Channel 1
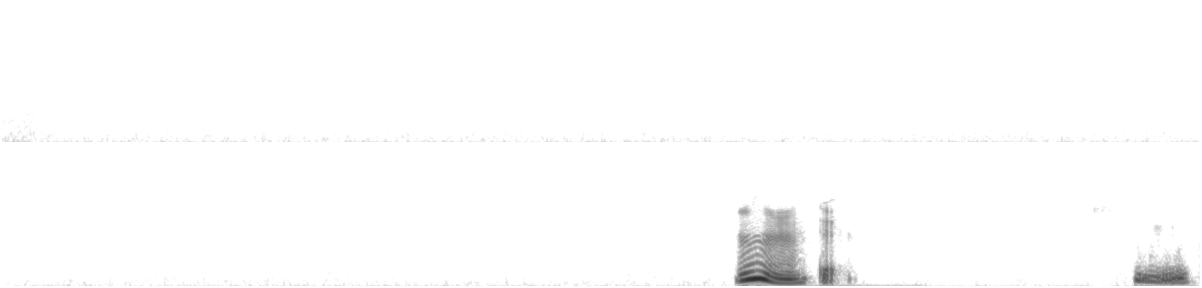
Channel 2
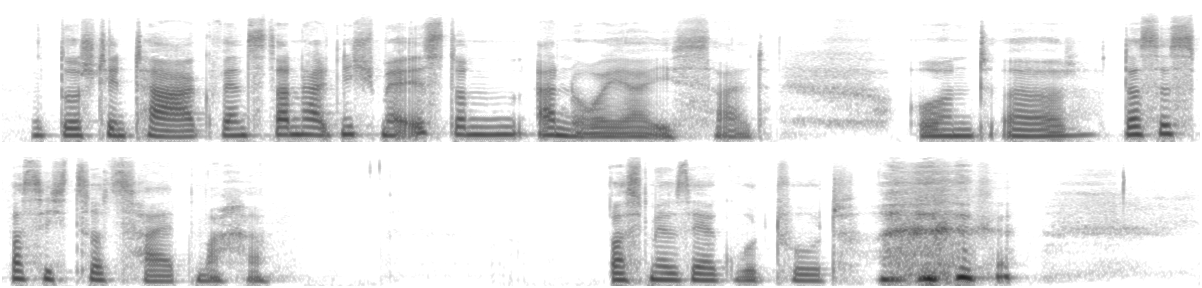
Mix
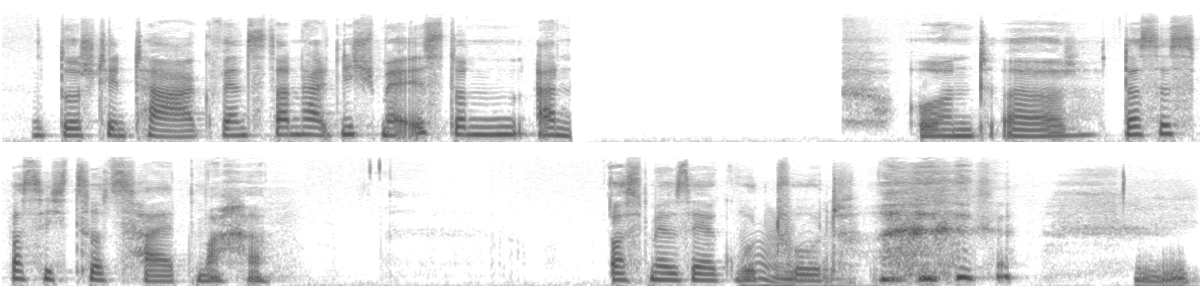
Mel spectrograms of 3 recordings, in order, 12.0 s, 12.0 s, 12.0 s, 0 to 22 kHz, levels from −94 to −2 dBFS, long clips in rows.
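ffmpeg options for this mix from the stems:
ffmpeg -i stem1.wav -i stem2.wav -filter_complex "[0:a]bass=frequency=250:gain=11,treble=frequency=4000:gain=13,aeval=exprs='(tanh(12.6*val(0)+0.6)-tanh(0.6))/12.6':channel_layout=same,volume=-0.5dB,asplit=2[link_01][link_02];[link_02]volume=-22.5dB[link_03];[1:a]dynaudnorm=framelen=250:gausssize=17:maxgain=5dB,volume=2.5dB,asplit=3[link_04][link_05][link_06];[link_04]atrim=end=2.84,asetpts=PTS-STARTPTS,afade=type=out:start_time=2.836:duration=0.004:curve=hsin[link_07];[link_05]atrim=start=2.84:end=4.2,asetpts=PTS-STARTPTS,volume=0[link_08];[link_06]atrim=start=4.2,asetpts=PTS-STARTPTS,afade=type=in:duration=0.004:curve=hsin[link_09];[link_07][link_08][link_09]concat=n=3:v=0:a=1,asplit=2[link_10][link_11];[link_11]apad=whole_len=528552[link_12];[link_01][link_12]sidechaincompress=threshold=-50dB:ratio=3:attack=16:release=126[link_13];[link_03]aecho=0:1:249:1[link_14];[link_13][link_10][link_14]amix=inputs=3:normalize=0,equalizer=frequency=200:width=0.86:gain=-5.5,acrossover=split=200|2700[link_15][link_16][link_17];[link_15]acompressor=threshold=-50dB:ratio=4[link_18];[link_16]acompressor=threshold=-36dB:ratio=4[link_19];[link_17]acompressor=threshold=-49dB:ratio=4[link_20];[link_18][link_19][link_20]amix=inputs=3:normalize=0,highshelf=frequency=3100:gain=8" out.wav

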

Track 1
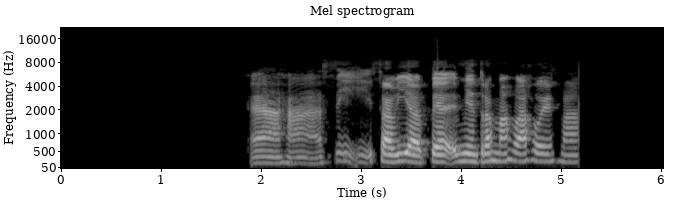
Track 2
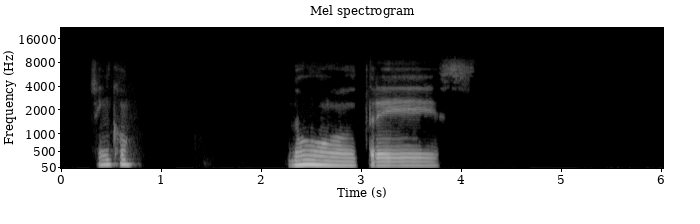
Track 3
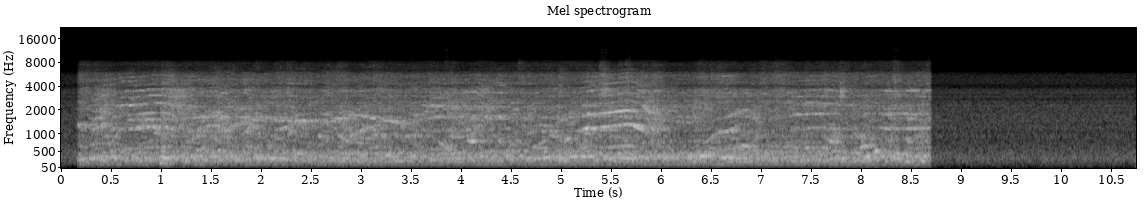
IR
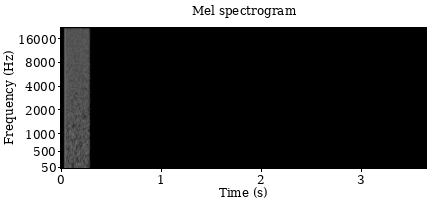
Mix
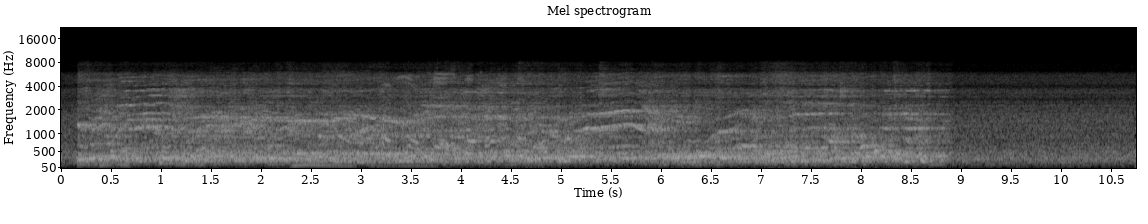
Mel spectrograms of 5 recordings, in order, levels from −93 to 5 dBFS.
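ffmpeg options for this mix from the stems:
-filter_complex "[0:a]volume=-11.5dB[link_01];[1:a]acompressor=threshold=-34dB:ratio=6,volume=-12dB[link_02];[2:a]alimiter=limit=-23dB:level=0:latency=1:release=231,volume=-0.5dB,asplit=2[link_03][link_04];[link_04]volume=-3dB[link_05];[3:a]atrim=start_sample=2205[link_06];[link_05][link_06]afir=irnorm=-1:irlink=0[link_07];[link_01][link_02][link_03][link_07]amix=inputs=4:normalize=0,equalizer=frequency=2600:width=1.5:gain=-6.5,acompressor=threshold=-37dB:ratio=2"

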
